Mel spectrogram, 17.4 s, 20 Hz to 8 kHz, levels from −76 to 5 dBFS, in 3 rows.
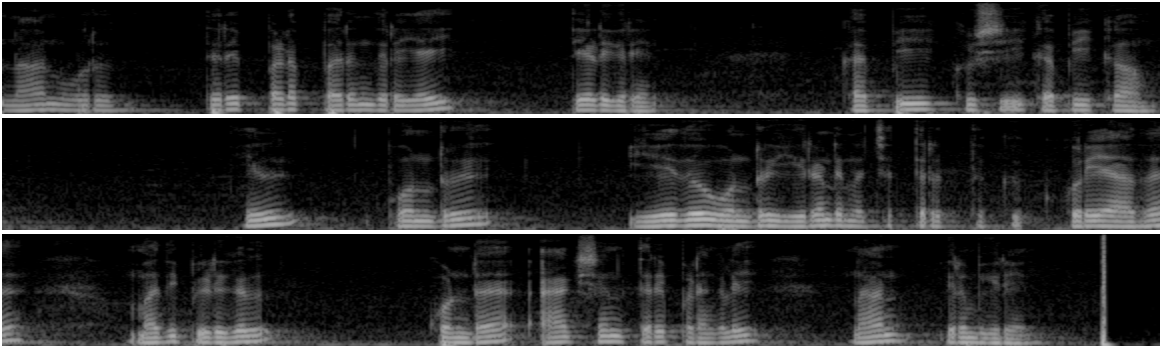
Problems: background sounds at intervals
